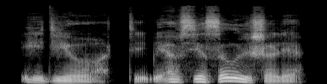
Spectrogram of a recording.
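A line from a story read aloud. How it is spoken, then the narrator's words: Hiss. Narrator (Russian): прошипел лорд-разведчик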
